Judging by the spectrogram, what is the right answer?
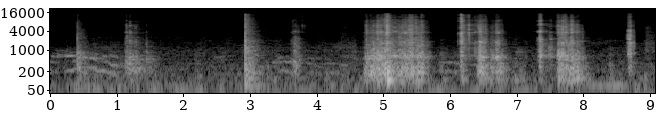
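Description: Sharp smacks of blows struck on a person's bare back. A single hit comes about three seconds in, then hits land in quick clusters. A man's voice sounds briefly at the start.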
